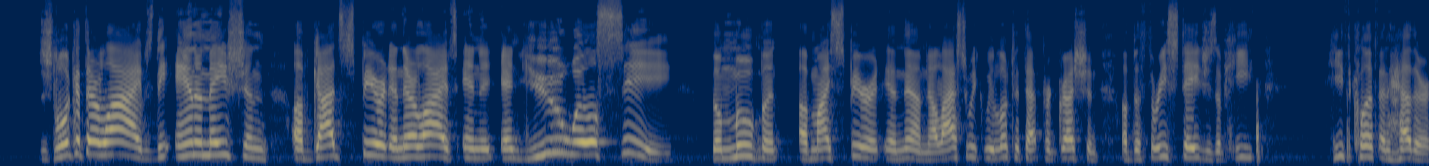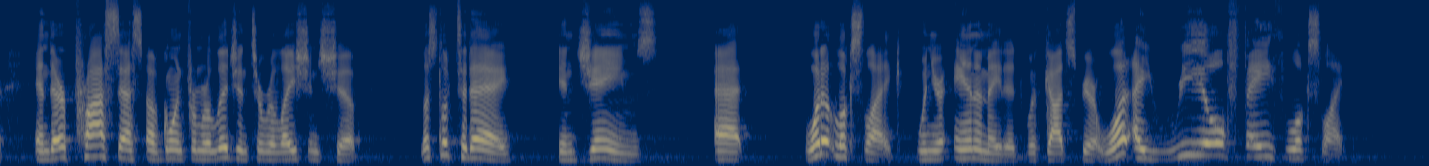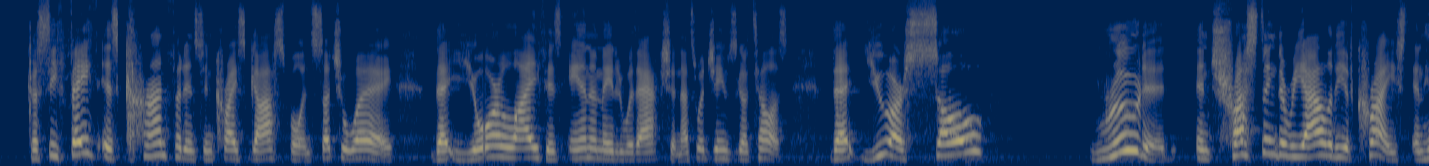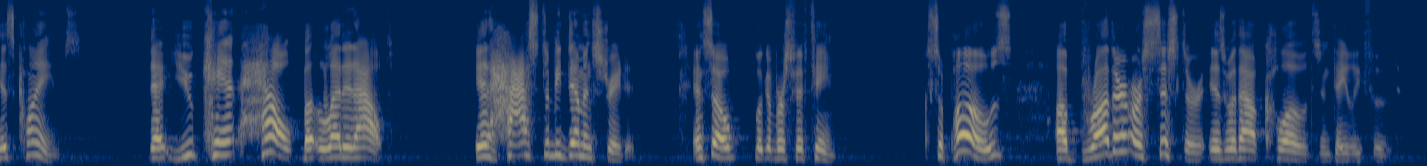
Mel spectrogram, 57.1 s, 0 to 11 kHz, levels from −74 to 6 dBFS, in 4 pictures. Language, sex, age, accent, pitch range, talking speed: English, male, 50-69, American, 170-225 Hz, 150 wpm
